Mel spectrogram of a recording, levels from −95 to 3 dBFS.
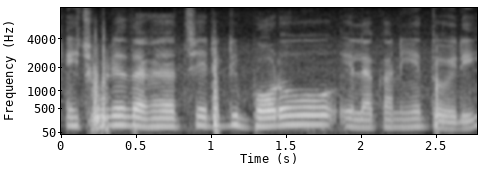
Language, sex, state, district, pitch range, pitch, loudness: Bengali, male, West Bengal, North 24 Parganas, 135-165 Hz, 150 Hz, -20 LUFS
